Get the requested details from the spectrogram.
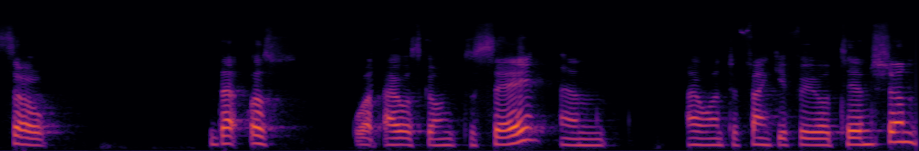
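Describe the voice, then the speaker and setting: A woman's fairly low, dark, mellow voice with a Swedish accent, ordinary pitch variation, a fairly slow pace and long, frequent pauses, over a quiet background. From Sweden. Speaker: researcher and prison maths teacher; teacher. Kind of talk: academic seminar talk. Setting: video call. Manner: hesitant with fillers. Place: home room. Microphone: webcam.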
